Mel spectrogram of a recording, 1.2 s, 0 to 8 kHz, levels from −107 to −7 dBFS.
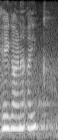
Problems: constant background noise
